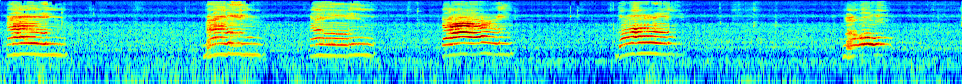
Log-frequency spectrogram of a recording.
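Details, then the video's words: Cat giving six short, clear harmonic meows at irregular intervals of one to two seconds, each slightly rising then falling, with a constant low-pitched background hum throughout. "Cat Meowing Sounds"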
